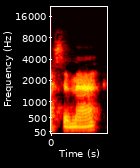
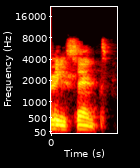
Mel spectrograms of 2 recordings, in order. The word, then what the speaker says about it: Cenat: a lot is Kai Cenat. He's a Kai very big, Cenat. That's how you say his name. yeah, Kai Cenat. I was He's gonna a say very big, K Cent.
